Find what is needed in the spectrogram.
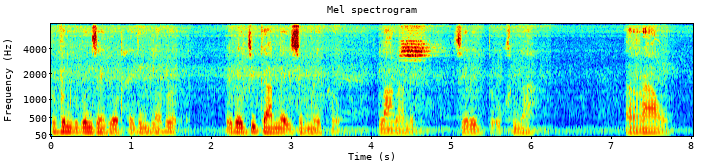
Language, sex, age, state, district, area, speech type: Bodo, male, 45-60, Assam, Chirang, rural, spontaneous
